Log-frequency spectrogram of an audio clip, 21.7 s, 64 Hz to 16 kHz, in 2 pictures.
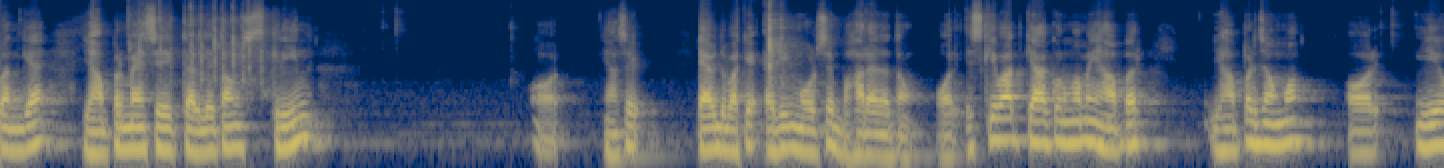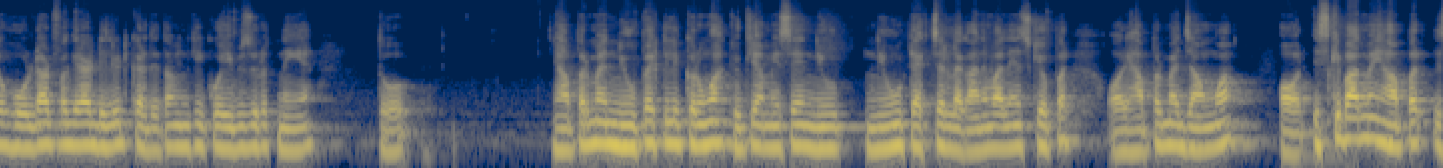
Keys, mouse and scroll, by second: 1.6 e, 5.6 Tab, 6.3 click, 7.0 click, 10.2 click, 11.2-20.3 drag.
